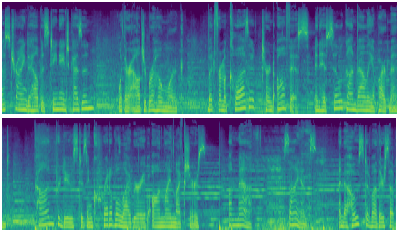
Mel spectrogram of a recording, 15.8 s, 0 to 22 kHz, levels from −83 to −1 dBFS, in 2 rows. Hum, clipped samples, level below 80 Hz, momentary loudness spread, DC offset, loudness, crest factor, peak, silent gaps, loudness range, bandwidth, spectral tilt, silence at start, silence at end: none; under 0.1%; -36 dBFS; 5 LU; under 0.1%; -17 LUFS; 16 dB; 0 dBFS; none; 1 LU; over 20 kHz; -4.5 dB/octave; 0 s; 0 s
